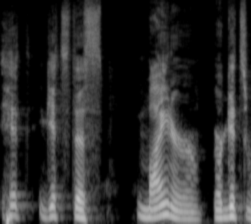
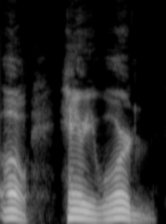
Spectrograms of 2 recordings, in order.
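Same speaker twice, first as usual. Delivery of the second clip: slow, sarcastic chiming-in remark. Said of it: "Ben chimes in sarcastically".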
